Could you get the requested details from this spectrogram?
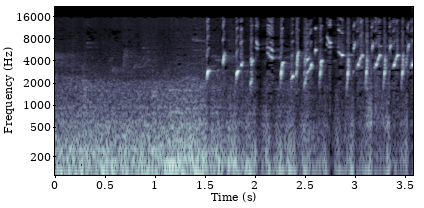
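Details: European goldfinch giving mating calls meant to prepare the female for breeding: after about a second and a half of low background rumble, a fast, bright twittering begins, made of liquid chirps and short slurred notes.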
